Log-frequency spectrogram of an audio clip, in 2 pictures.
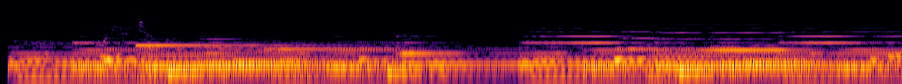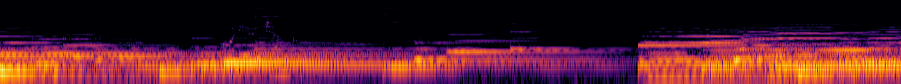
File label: fairy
